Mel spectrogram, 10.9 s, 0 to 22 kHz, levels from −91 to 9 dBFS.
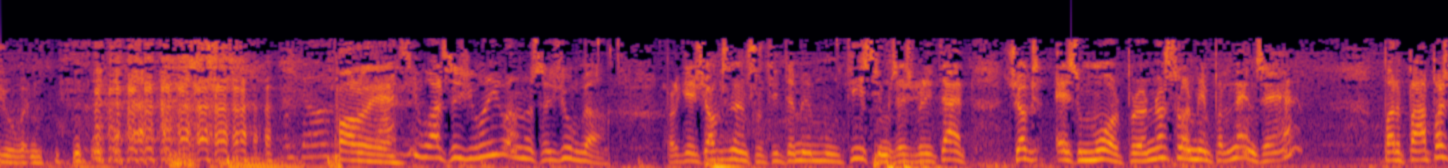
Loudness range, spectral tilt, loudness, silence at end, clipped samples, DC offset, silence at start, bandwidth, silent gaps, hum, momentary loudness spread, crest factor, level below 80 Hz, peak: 3 LU; -3 dB/octave; -15 LUFS; 0 s; under 0.1%; under 0.1%; 0 s; 8.8 kHz; none; none; 11 LU; 16 dB; -26 dBFS; 0 dBFS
